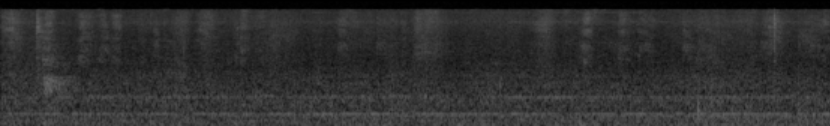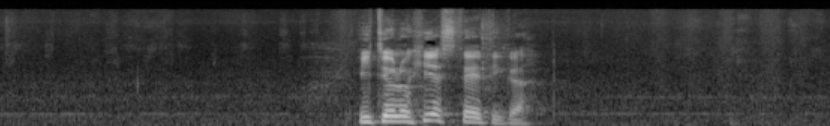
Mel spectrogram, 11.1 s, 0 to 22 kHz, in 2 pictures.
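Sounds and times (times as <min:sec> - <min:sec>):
marker scratching on whiteboard: 0:00.0 - 0:07.6, 0:09.8 - 0:11.0
man speaking: 0:07.9 - 0:09.2.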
